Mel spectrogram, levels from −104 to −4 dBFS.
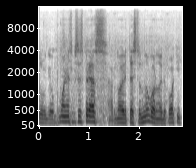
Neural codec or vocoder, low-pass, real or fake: vocoder, 44.1 kHz, 128 mel bands, Pupu-Vocoder; 14.4 kHz; fake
